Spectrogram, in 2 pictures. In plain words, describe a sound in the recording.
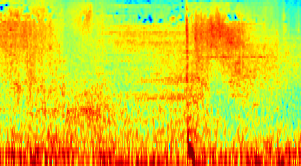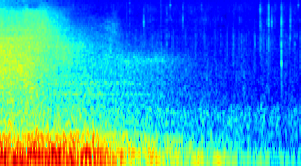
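A triumphant game fanfare plays loudly and then fades away.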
